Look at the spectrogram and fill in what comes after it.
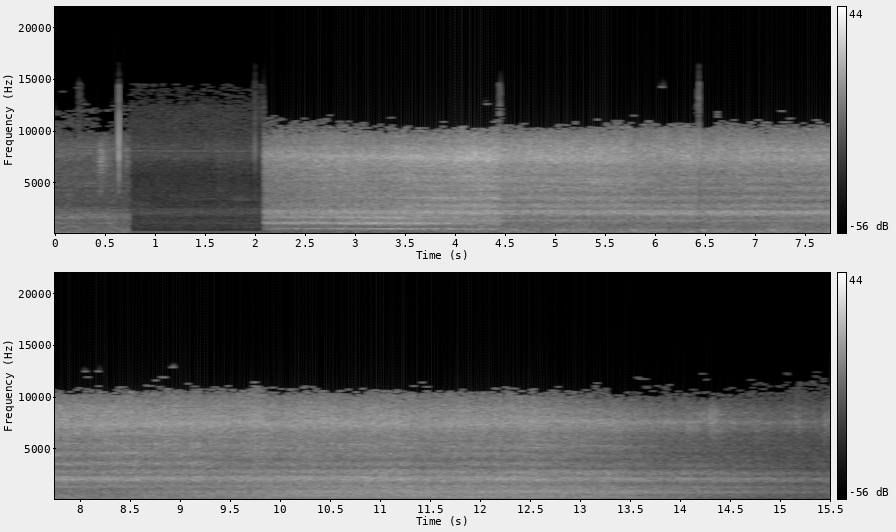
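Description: BRB diesel regional train running, a loud steady roar with a faint whine that fades about four seconds in. Briefly, about a second in, it gives way to a quieter low hum.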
